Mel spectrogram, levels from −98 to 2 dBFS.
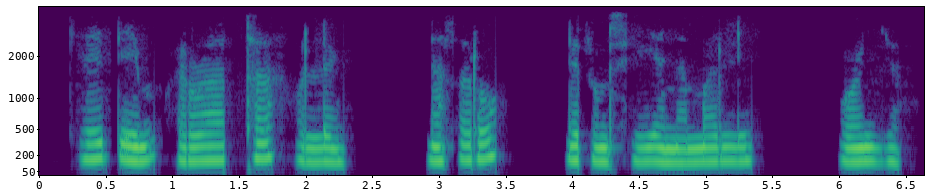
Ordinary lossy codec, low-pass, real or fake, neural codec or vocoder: AAC, 32 kbps; 3.6 kHz; real; none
